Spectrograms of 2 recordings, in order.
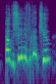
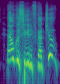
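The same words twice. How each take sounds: First: "É algo significativo." stated with a falling end; confirming his own question; answering tune. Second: "É algo significativo?" quick with a rising end; asking the congregation; questioning tune. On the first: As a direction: answer it firmly. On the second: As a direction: toss it out as a question. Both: Shown as a demonstration.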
